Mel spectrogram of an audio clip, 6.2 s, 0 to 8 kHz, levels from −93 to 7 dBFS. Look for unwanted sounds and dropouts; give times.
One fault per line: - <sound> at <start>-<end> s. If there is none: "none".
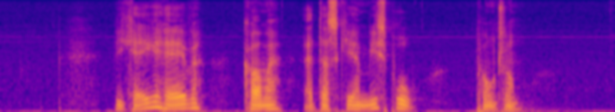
none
